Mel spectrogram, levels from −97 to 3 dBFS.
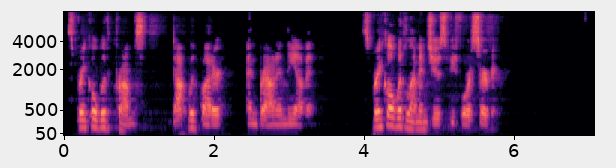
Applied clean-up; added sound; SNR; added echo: neural mask model DeepFilterNet 3.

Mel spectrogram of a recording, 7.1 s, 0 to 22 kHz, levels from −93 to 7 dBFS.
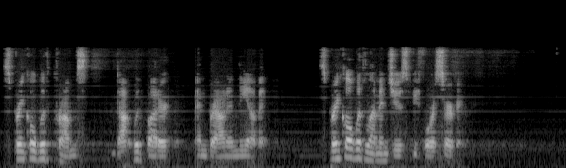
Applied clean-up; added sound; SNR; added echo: neural separator model SepFormer DNS4.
